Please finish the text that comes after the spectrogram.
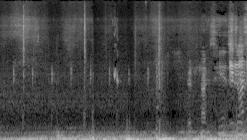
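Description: A car drives along a road near Barking with a steady low engine and road rumble throughout, plus a few small clicks and rattles inside the cabin.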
